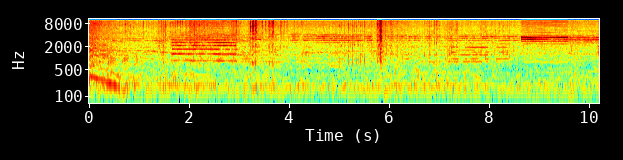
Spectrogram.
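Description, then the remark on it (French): A dense, continuous roar of about 400 motorcycle engines idling and revving together, loud, with rising engine whines and faint crowd voices mixed into the rumble, as the riders gather for a convoy. “Le gars qui vient de parler, il est debout sur un camion avec six enceintes autour de lui et 400 motards prêts à le suivre.”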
